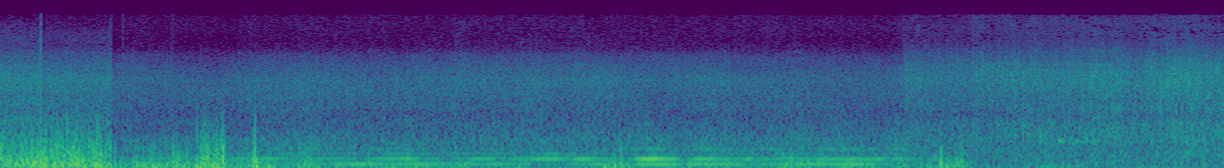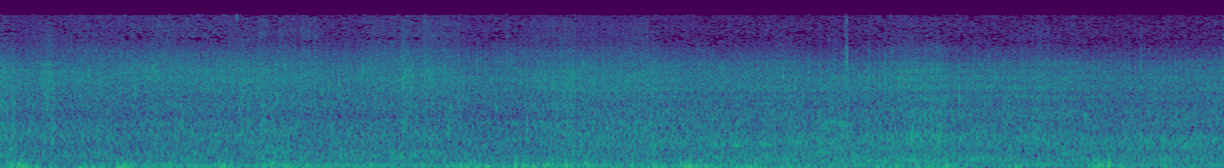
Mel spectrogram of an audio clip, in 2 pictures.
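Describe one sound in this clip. Gentle waves lap against a stone wall.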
